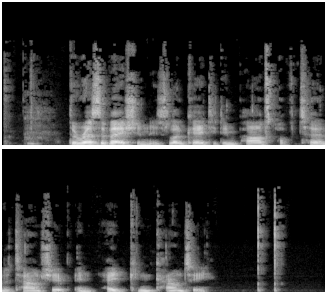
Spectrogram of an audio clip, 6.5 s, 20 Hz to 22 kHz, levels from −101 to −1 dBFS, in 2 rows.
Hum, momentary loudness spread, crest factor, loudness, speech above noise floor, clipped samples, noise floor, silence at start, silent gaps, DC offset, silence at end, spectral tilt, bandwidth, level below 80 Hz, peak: none; 19 LU; 22 dB; -22 LUFS; 22 dB; under 0.1%; -43 dBFS; 0.25 s; none; under 0.1%; 0.45 s; -3.5 dB/octave; 16 kHz; -68 dBFS; -2 dBFS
